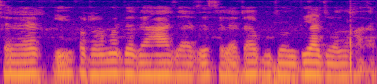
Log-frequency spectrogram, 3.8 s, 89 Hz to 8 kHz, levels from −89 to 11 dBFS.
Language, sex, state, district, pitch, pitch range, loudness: Bengali, female, Assam, Hailakandi, 145 Hz, 135-145 Hz, -18 LUFS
